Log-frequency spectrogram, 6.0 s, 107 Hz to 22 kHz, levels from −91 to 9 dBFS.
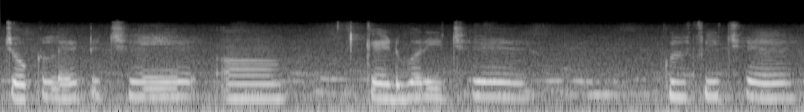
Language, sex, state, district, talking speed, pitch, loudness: Gujarati, female, Gujarat, Gandhinagar, 70 wpm, 210 Hz, -17 LUFS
